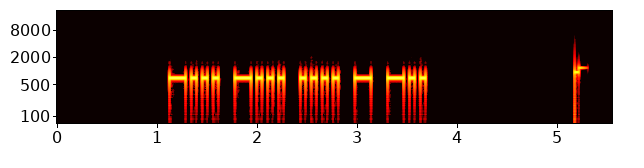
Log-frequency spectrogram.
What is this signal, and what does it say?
Morse code, heard as a keyed tone, about 22 wpm, 700 Hz. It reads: BBHTD
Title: Five Challenging Letter-Number Combinations 22wpm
